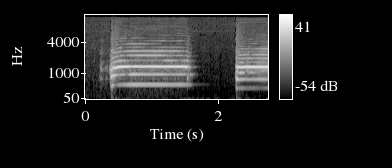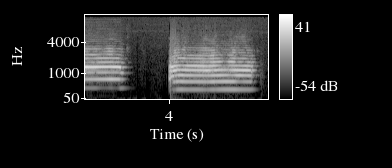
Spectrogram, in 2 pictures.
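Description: B-flat trumpet playing three held notes, each about a second long with a short gap between them, each lower than the last: the arpeggio coming back down from its high C.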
